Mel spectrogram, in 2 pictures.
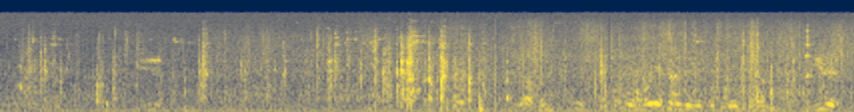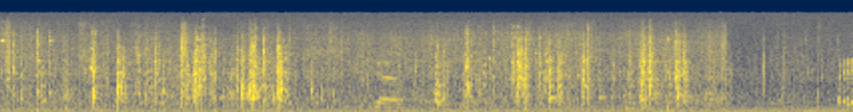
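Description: Horses' hooves thud and shuffle on the forest floor.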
